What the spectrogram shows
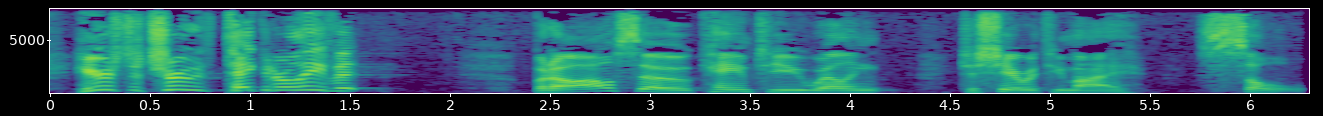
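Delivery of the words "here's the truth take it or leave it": much higher pitched, pushy know-it-all voice. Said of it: "I wasn't just the big truth teller".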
